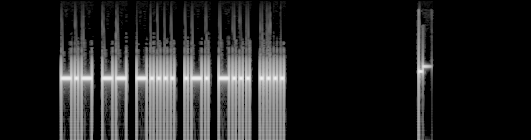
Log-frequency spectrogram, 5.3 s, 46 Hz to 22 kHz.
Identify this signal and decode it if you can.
Morse code, heard as a keyed tone, about 34 wpm, 700 Hz. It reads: KM6RBH
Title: USA Call Signs Repeated 3x 35wpm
